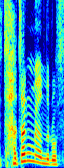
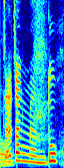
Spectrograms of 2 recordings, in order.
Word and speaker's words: 짜장면: 앵커들이나 아나운서들이 뭐 얘기하다가 짜장면 얘기가 나오면 갑자기 자장면 이렇게 발음할 때 되게 네. 인위적이라는 생각도 약간 효과 들고. 있잖아요. 효과. – 맞아요. 쓰는 사람들의 그 또 쓰임새에 맞춰서 해야지 억지로 우리가 자장면 이러기는 또 어려웠거든요.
